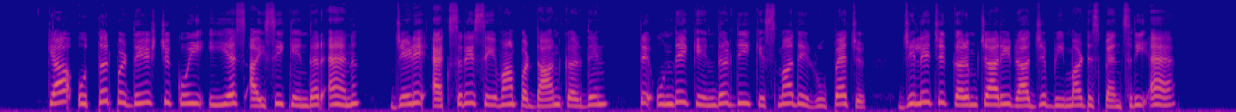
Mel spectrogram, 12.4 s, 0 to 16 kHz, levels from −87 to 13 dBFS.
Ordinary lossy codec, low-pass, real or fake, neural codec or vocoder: none; 14.4 kHz; real; none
